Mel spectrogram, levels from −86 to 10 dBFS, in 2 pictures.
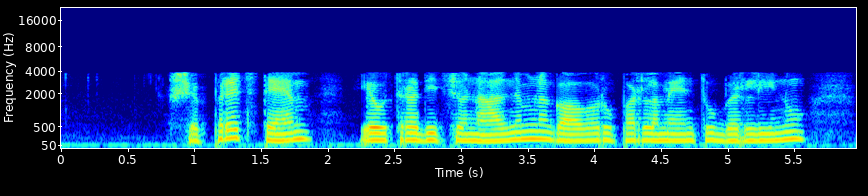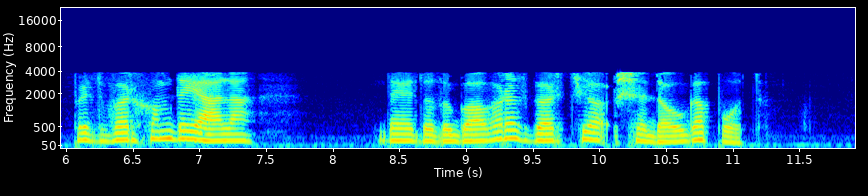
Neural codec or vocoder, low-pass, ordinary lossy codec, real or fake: none; 7.2 kHz; AAC, 16 kbps; real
